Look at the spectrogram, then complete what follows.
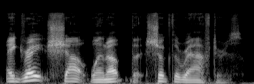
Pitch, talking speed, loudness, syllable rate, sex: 120 Hz, 210 wpm, -17 LUFS, 4.5 syllables/s, male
